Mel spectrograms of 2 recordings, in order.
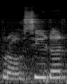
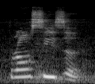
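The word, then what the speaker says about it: procedure: सी ई जी प्रोसीड लेकिन अगर आप इसे यू आर ई पढ़ेंगे तो आप इसे प्रोसीडर तो नहीं पढ़ते ना इसे हम क्या बोलते हैं बच्चों प्रोसीजर क्या बोलते हैं इसको प्रोसीजर यानी कि जो हमारी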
